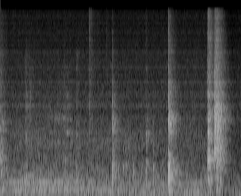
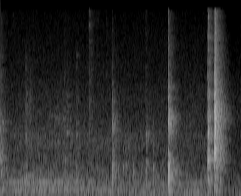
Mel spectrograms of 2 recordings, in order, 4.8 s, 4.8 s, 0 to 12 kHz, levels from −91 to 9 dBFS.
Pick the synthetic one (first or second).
first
